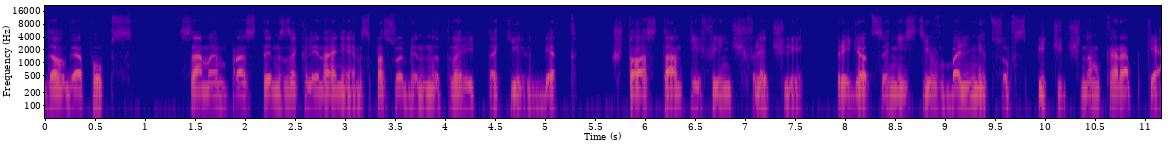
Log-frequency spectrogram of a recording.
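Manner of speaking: ordinary talk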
